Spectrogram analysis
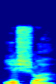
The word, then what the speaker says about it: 예슈아: 예수님은 메시아 다른 뜻인 것 아뇨 히브리 말로 예슈아 마샤 예수 아마 샤아 이슈화 맛이 아 이게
